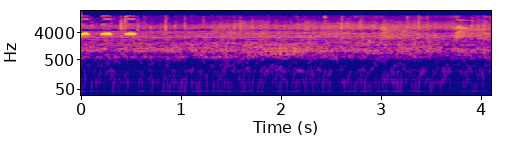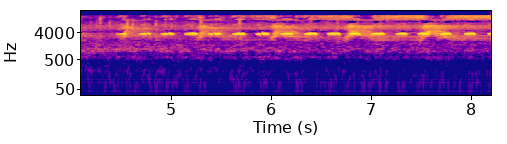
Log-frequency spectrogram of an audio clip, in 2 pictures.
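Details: Night-time cricket courtship song: after a stretch of broad hiss, evenly spaced high chirps return about twice a second, rising above a steady noisy background.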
